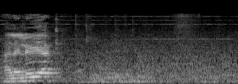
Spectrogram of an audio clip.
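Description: A man's brief chuckle in the first half second, then quiet room tone.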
